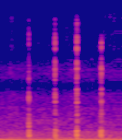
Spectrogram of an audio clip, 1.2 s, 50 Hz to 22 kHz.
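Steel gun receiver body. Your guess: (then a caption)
Real. Five sharp knocks on the steel receiver body of an Arcturus AK-12 airsoft gun, each a short bright tap that dies away almost instantly over a steady low hum. The knocks sound like real steel, not plastic or fake metal.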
